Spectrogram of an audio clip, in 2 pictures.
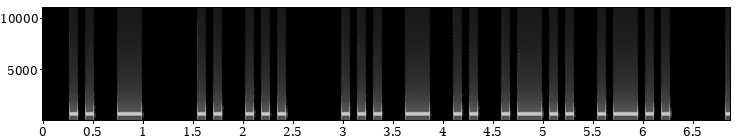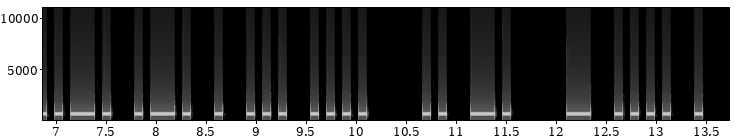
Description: Morse code, heard as a keyed tone, about 15 wpm, 700 Hz. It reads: IT IS STILL FRESH IN THE
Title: Sentences from Top 1300 Words 15wpm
